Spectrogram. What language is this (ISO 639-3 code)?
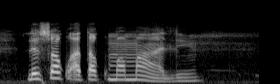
tso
